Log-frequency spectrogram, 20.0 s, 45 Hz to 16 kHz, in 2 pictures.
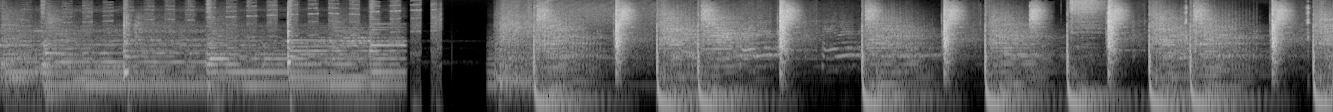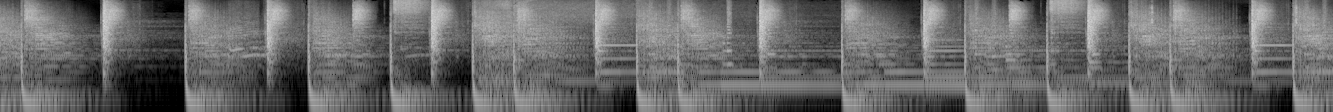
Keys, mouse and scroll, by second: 2.1-2.9 middle drag, 2.9-3.2 scroll down 2, 3.2 middle click, 3.6 scroll up 2, 3.8 middle click, 4.5 KP_1, 4.9-5.2 scroll down 2, 5.6-6.1 scroll up 3, 6.1-6.7 shift+middle drag, 6.7 g, 8.6 scroll down 4, 8.8 click, 9.2-9.7 scroll up 3, 9.7 click, 10.1-10.8 middle drag, 10.8 scroll up 1, 11.1-12.2 middle drag, 12.2 scroll down 2, 12.5-13.5 middle drag, 13.5-14.3 scroll up 2, 14.3 scroll down 2, 14.6-17.0 middle drag, 17.0-18.1 drag, 18.1 scroll up 2, 18.6-19.7 right drag, 19.7 click.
